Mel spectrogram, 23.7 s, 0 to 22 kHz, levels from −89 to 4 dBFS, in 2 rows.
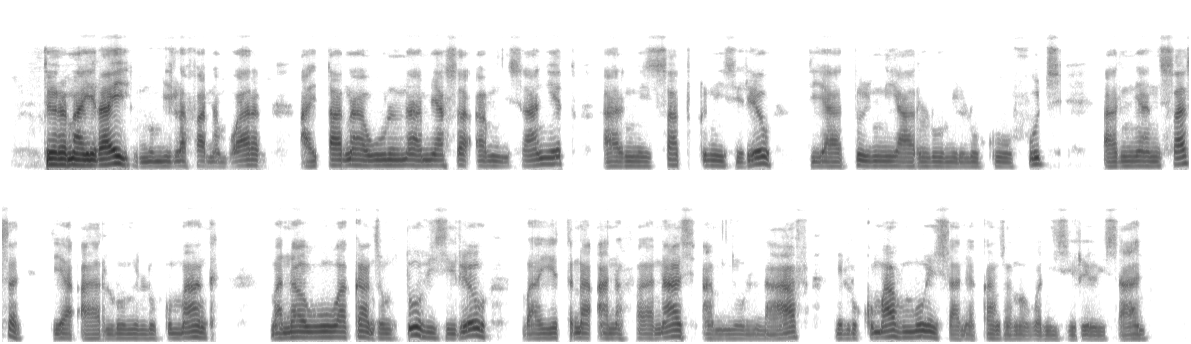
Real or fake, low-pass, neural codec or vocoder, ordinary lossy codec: fake; 7.2 kHz; codec, 16 kHz, 4 kbps, FreqCodec, larger model; Opus, 32 kbps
